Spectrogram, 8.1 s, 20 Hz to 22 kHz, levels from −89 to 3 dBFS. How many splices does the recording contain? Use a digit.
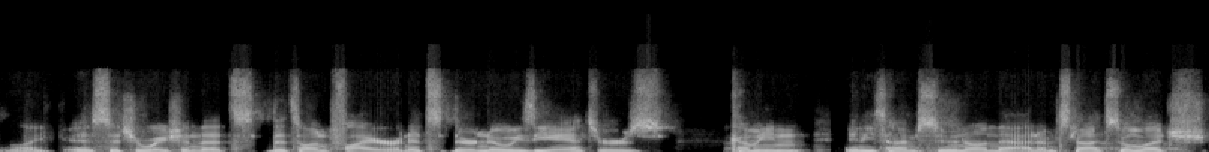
1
